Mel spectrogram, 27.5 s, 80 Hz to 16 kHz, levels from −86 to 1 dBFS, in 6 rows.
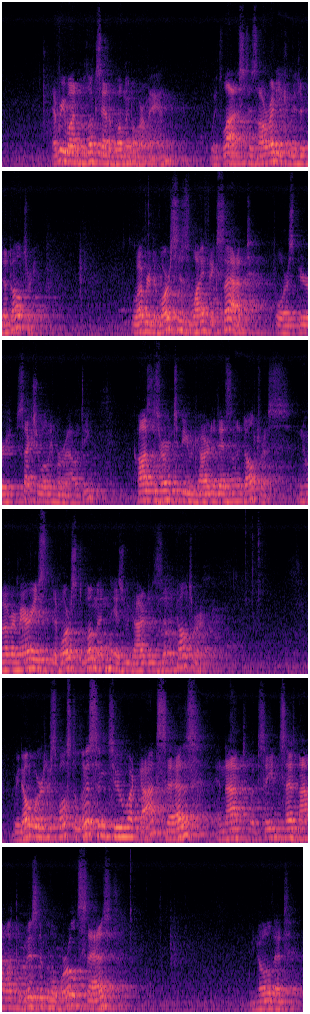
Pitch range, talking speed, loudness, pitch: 135-160 Hz, 150 wpm, -31 LUFS, 145 Hz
